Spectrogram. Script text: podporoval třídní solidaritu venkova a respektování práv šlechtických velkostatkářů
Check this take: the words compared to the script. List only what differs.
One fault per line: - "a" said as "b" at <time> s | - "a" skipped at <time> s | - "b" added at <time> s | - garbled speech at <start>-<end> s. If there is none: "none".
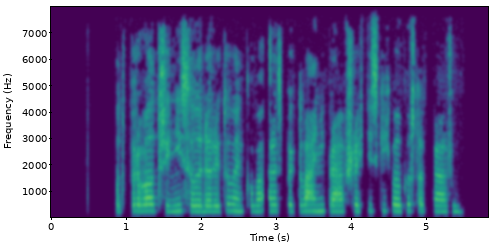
none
